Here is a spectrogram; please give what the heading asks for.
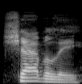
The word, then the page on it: shabbily: British English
